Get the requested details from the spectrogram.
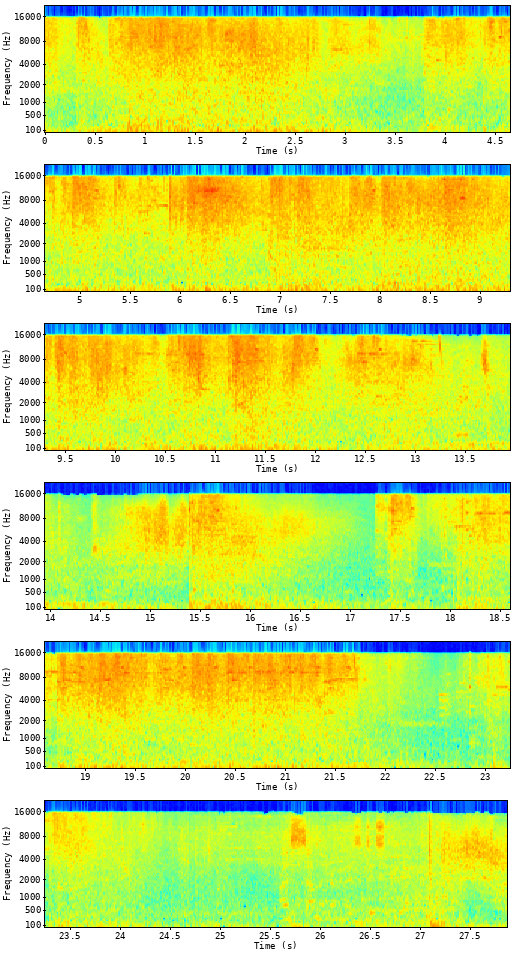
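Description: Game spell effects burst and crackle in a fierce fight.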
